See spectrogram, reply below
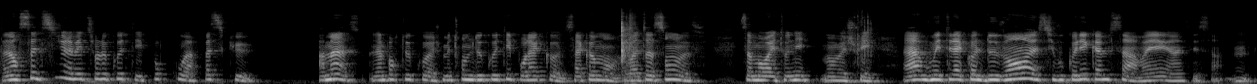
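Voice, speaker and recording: A woman's voice: mid-range voice, a little fast, a little hiss or hum. A woman hosting a craft tutorial, chatting casually and humming little tunes as she works. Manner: chatty, hums and sings little tunes while working.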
